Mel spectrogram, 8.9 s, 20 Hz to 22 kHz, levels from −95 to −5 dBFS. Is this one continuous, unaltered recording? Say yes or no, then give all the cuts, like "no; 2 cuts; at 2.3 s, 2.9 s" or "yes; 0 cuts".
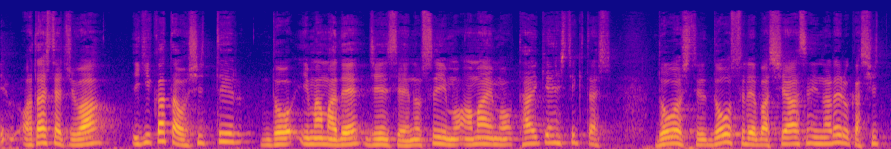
no; 1 cut; at 2.5 s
